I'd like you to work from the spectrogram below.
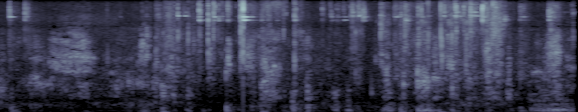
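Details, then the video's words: Two dogs, a pug named Buster and an English mastiff named Patton, play-fighting: low rumbling growls mixed with wheezy snorts and brief whimpers, with scuffling throughout. "Buster the pug vs. Patton the English mastiff"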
